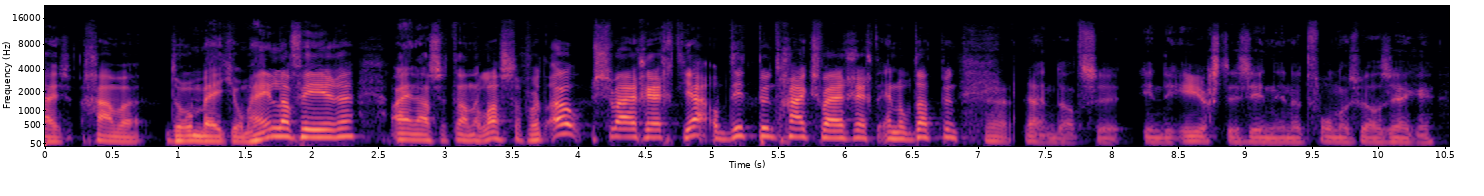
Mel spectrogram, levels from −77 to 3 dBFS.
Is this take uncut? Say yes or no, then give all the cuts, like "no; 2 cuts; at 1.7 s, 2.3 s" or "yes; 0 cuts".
no; 2 cuts; at 3.2 s, 7.2 s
